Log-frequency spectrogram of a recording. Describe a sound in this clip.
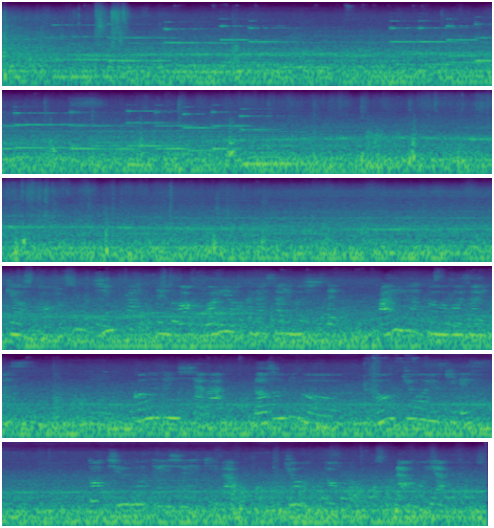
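A train rumbles and hums steadily while travelling.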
